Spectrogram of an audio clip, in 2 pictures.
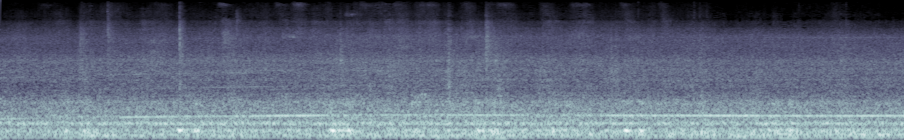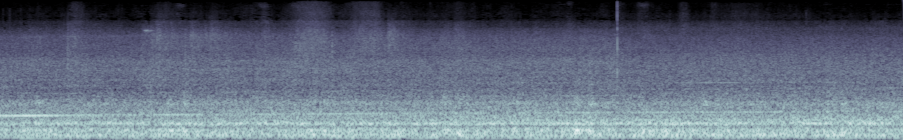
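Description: Docklands Light Railway train in motion, heard from inside the front car: a continuous rumble of wheels on track under a whine from the traction motors that drifts slowly in pitch, with a few short knocks as the wheels run over rail joints.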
